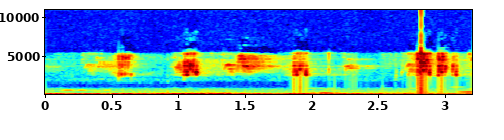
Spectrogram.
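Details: House martins (Delichon urbicum) at nests settling down to roost, some moving between nests, give soft, dry, high twittery chirrups in quick bursts every half second or so, over a low background rumble.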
